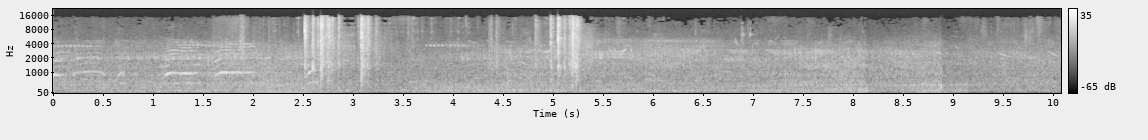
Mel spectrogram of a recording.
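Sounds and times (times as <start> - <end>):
low engine-like drone: 0.0 - 10.0.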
